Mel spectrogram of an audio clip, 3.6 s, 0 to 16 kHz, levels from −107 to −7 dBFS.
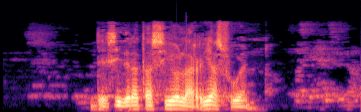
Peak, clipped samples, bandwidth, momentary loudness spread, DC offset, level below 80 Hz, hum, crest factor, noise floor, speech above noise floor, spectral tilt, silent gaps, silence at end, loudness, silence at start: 0 dBFS; under 0.1%; 7.8 kHz; 12 LU; under 0.1%; -60 dBFS; none; 16 dB; -55 dBFS; 42 dB; -6 dB/octave; none; 0.3 s; -14 LUFS; 0.9 s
